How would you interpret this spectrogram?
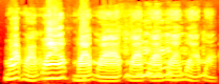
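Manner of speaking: Charlie Brown adult wah wah; loud sing-song wah wah, like a muffled trumpet; muffled wah wah talk. Retold or imitated. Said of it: "it's like the Charlie Brown parents".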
